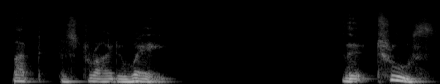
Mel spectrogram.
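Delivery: ordinary delivery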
